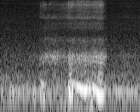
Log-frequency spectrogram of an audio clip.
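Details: One drawn-out snoring breath from a sleeping puppy, hoarse and airy with a wavering low tone in its second half, over a steady background hum.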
